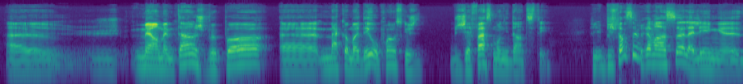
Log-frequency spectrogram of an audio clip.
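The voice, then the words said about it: Québécois French accent. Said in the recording (French): “je suis pas gêné de mon accent, même je suis pas mal fier de mon accent. Puis honnêtement, quand tu viens au Québec, tu as un accent québécois ... mon accent poserait peut-être problème”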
